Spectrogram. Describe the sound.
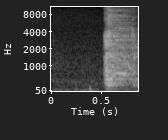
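A harsh cough from a scratchy throat bursts out loudly after a moment of near silence and stays rough and raspy to the end.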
